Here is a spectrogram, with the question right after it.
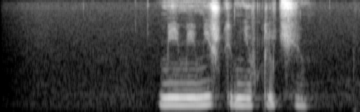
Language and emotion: Russian, neutral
